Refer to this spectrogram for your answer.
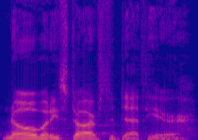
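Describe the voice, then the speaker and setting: A man's voice: mid-range voice, lively intonation, unhurried, slight background noise. Emphatic, earnest working man. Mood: firm, earnest. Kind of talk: video game character dialogue.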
